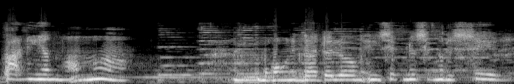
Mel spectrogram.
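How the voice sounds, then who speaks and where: An actress playing a meek, sorrowful, respectful wife in a radio drama. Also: female voice, mid-range voice, little pitch movement, measured pace, over music, natural voice. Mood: apologetic, sorrowful. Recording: dull, faintly noisy radio drama track.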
